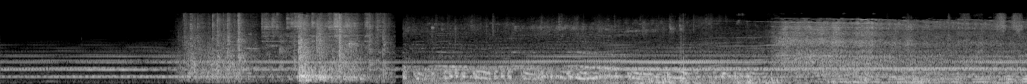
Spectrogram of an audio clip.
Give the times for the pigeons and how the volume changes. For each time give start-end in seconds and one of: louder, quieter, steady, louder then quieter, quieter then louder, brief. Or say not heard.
1.8-7.8 steady.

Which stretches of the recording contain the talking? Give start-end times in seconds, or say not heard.
8.2-10.2.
